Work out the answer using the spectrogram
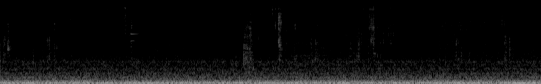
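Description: Close-up mouth sounds of a man chewing a forkful of stir-fried chicken, green beans and rice, with many small wet clicks scattered through, over a steady low rumble in the car cabin.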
